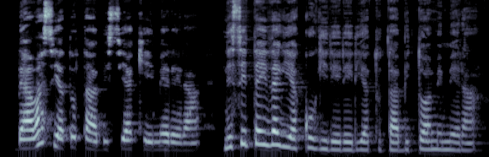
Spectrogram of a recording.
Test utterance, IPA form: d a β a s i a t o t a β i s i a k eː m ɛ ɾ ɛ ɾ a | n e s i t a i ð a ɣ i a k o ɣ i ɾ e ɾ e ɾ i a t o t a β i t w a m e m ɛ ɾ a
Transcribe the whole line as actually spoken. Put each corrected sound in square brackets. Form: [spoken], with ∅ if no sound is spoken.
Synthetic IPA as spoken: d a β a s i a t o t a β i s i a k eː m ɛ ɾ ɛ ɾ a | n e s i t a i ð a ɣ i a k o ɣ i ɾ e ɾ e ɾ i a t o t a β i t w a m e m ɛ ɾ a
